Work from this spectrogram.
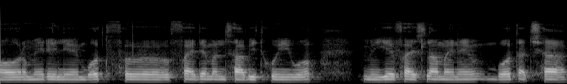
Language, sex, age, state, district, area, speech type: Urdu, male, 30-45, Telangana, Hyderabad, urban, spontaneous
